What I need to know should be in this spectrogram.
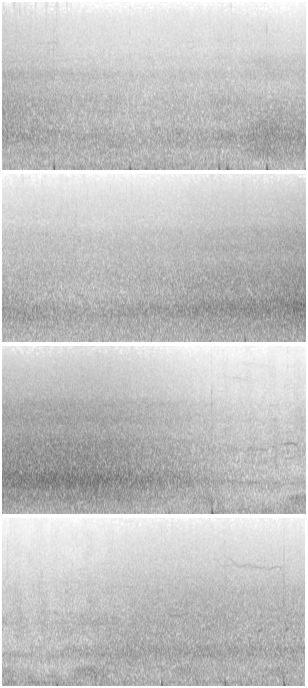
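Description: A football is kicked with dull thumps now and then.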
